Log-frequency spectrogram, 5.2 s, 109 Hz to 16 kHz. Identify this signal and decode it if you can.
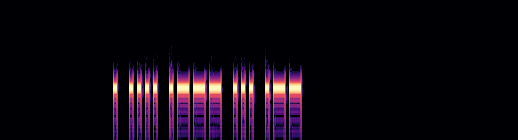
Morse code, heard as a keyed tone, about 30 wpm, 700 Hz. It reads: EHJSW
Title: Code Groups - 5 Letters - 30wpm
